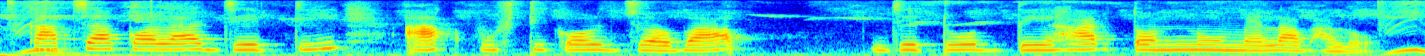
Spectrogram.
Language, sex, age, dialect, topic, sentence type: Bengali, female, 18-24, Rajbangshi, agriculture, statement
